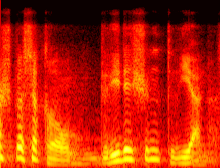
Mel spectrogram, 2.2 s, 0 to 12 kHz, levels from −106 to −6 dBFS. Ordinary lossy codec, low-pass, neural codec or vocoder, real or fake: Opus, 32 kbps; 7.2 kHz; codec, 16 kHz, 0.5 kbps, FunCodec, trained on Chinese and English, 25 frames a second; fake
